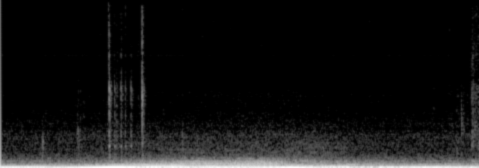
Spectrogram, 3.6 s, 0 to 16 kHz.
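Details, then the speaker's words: BMW M5 V10 running rough on restart after idle actuator replacement: a deep, uneven idle that lurches and sags with vibration, a cylinder 9 misfire suspected from the ignition coil, which was swapped from 8 to 9 to test. "Definitely feels a little vibration. Ran the codes and got a cylinder 9 misfire."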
